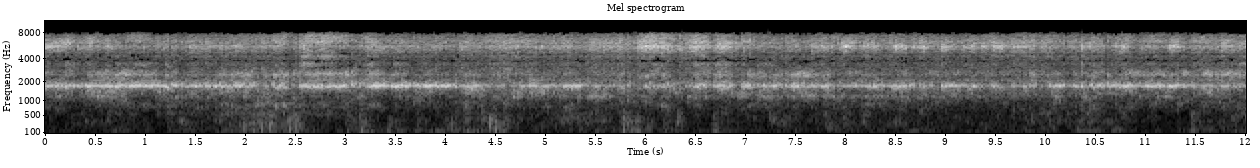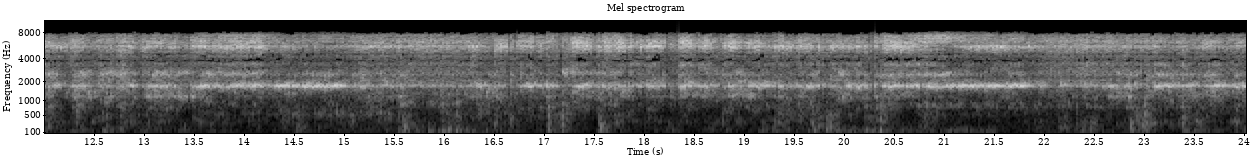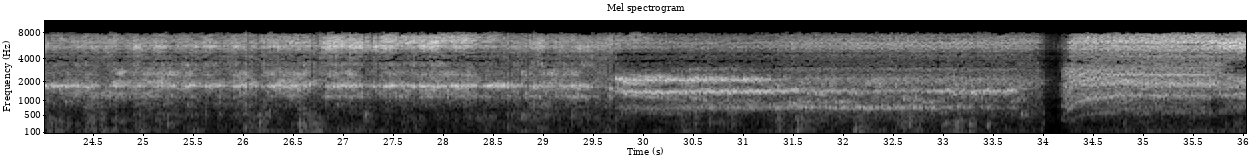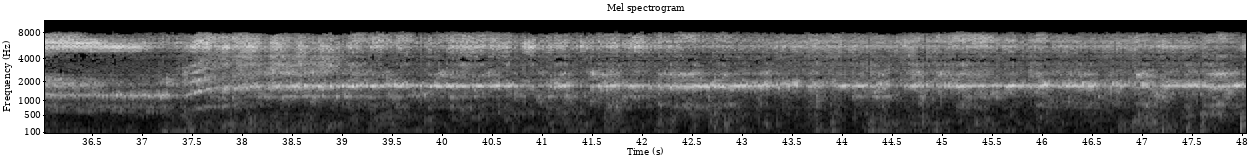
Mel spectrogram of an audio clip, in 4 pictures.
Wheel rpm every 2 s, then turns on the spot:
230, 230, 230, 230, 230, 230, 230, 230, 230, 240, 230, 230, 230, 230, 230, 180, 150, 130, 170, 220, 230, 230, 230, 230.
none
